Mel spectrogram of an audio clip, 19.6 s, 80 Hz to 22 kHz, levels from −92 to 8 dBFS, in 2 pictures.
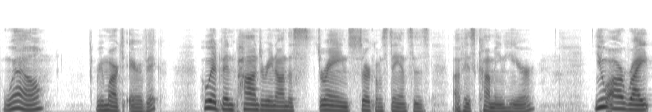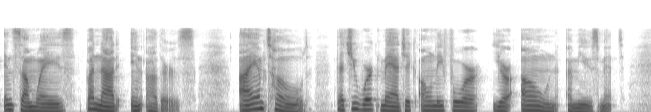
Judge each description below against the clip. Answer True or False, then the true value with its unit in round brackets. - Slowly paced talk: True (115 wpm)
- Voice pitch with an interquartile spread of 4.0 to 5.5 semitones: True (4.4 semitones)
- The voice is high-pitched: False (155 Hz)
